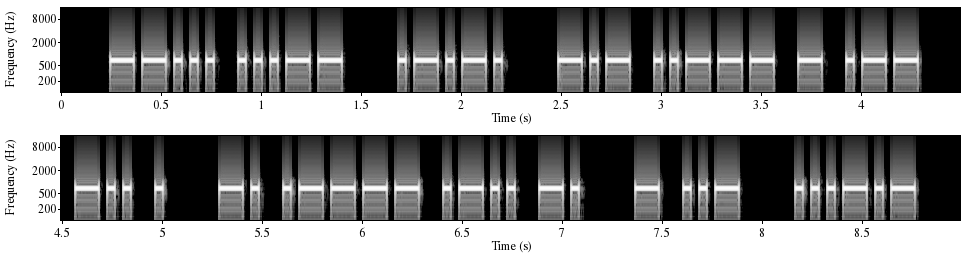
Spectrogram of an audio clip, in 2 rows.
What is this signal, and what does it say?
Morse code, heard as a keyed tone, about 29 wpm, 700 Hz. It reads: 73 <AR> K2TW DE N1LN TU <SK>
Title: Practice QSO - Exchange 4 - Ending - 30wpm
